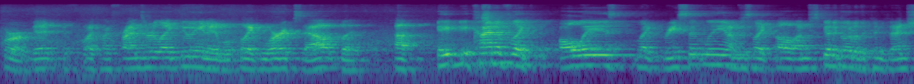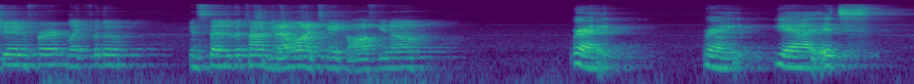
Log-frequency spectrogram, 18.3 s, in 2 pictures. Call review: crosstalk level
none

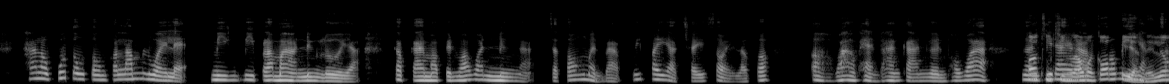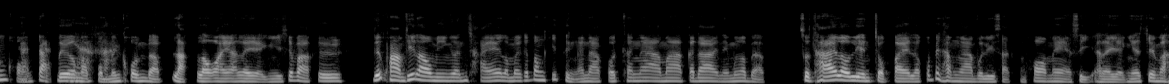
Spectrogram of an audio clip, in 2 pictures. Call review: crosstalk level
present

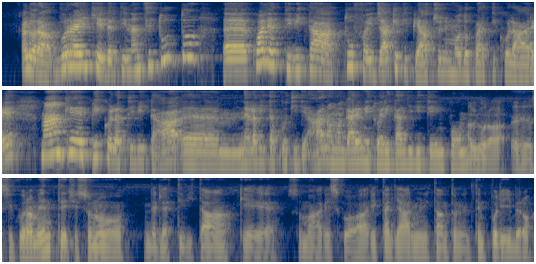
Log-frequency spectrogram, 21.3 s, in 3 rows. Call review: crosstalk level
none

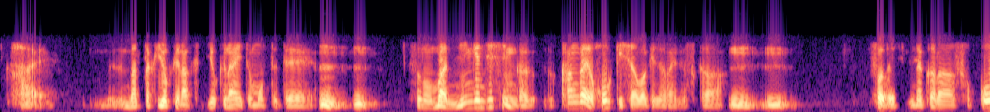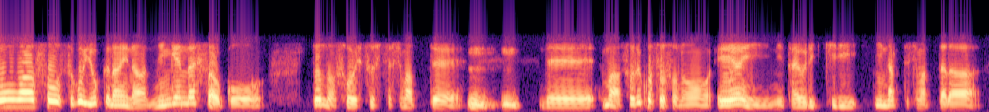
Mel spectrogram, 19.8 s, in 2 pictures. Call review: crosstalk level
none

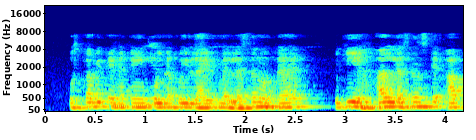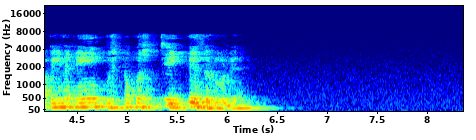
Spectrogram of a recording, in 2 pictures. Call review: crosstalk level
present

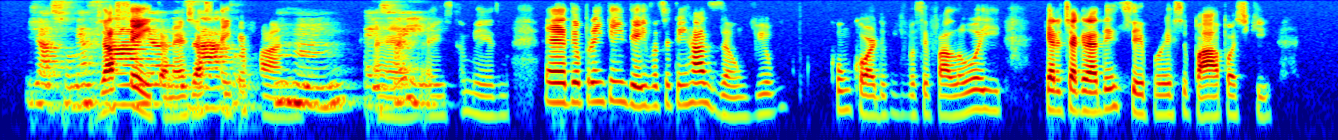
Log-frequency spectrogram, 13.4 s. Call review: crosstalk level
present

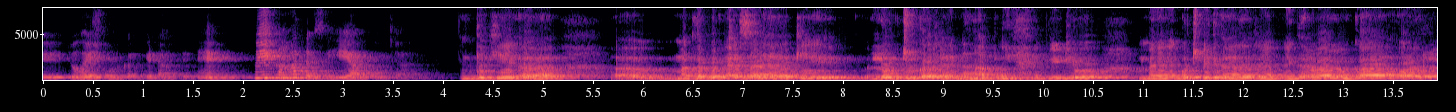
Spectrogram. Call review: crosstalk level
none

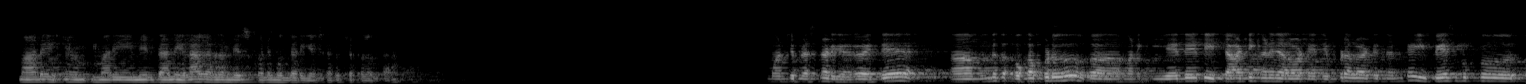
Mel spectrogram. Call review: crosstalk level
none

